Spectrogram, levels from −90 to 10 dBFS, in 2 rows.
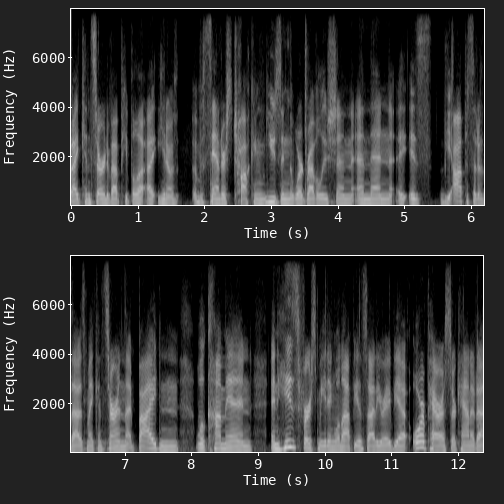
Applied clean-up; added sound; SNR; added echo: none; none; none; none.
